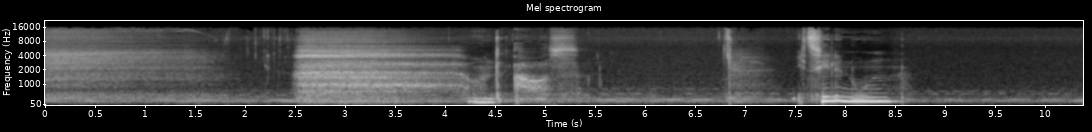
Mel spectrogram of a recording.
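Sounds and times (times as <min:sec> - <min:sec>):
person breathing in deeply during a guided relaxation exercise: 0:00.0 - 0:01.8, 0:02.5 - 0:04.2, 0:06.8 - 0:07.4
speech: 0:04.2 - 0:05.4, 0:07.6 - 0:08.7.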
